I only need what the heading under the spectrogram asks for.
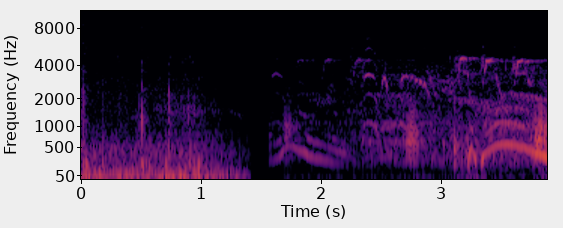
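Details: Several male and female common eiders in a small Cape Cod harbour at low tide on an icy autumn morning near 30°F give soft, overlapping cooing calls that swoop up and fall away, after a brief burst of wind noise.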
